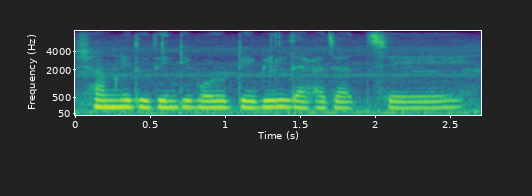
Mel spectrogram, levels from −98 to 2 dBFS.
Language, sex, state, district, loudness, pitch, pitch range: Bengali, female, West Bengal, Cooch Behar, -15 LUFS, 185 Hz, 180-195 Hz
